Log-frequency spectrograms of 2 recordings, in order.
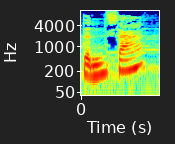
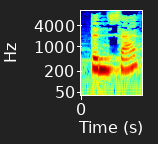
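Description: First: The first syllable has a low, glottalized tone. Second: The first syllable has a level tone. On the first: The speaker calls it wrong. "Rất nhiều người đọc là tịnh xá vì nhầm lẫn" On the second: The speaker calls it right. "tinh xá là nơi tinh khiết"

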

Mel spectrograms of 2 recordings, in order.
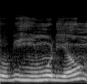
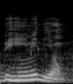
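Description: First: The m is followed by a u vowel. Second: The m is followed by an i vowel. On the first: "يجوز الضم والكسر" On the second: "يجوز الضم والكسر"

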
